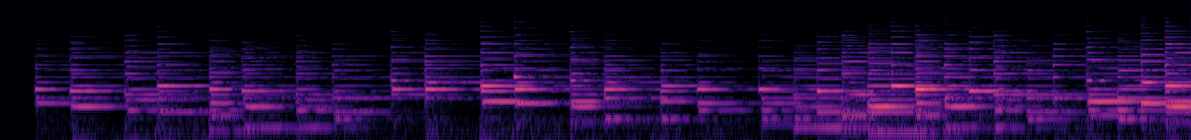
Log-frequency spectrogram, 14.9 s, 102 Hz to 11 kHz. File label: Piano Sonata No 23 In F Minor Allegro Assai; Appassionata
